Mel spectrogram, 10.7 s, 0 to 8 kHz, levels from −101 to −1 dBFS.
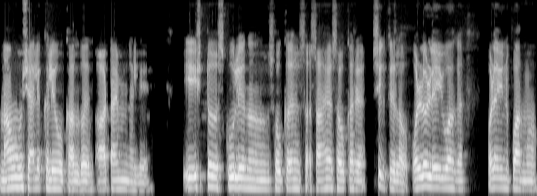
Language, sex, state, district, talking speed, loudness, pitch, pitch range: Kannada, male, Karnataka, Chamarajanagar, 100 wpm, -15 LUFS, 135 Hz, 125-150 Hz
